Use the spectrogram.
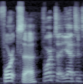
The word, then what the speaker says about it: Forza: well which I just found out is actually pronounced Forza it's an Italian yeah it's it's a yeah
